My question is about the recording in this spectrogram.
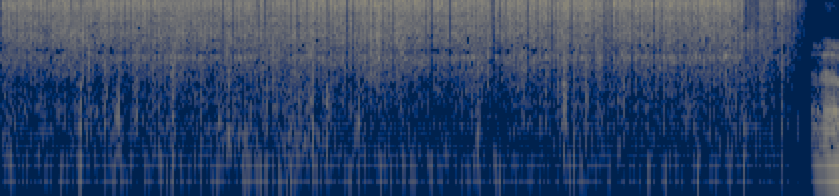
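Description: Aerosol spray-paint can spraying in one long steady hiss that cuts off suddenly near the end.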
